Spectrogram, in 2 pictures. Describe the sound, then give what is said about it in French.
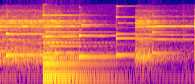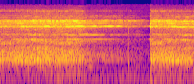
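A telephone bell rings loudly in the afternoon in long, rattling trills with brief gaps between them, opening with a short, deeper chiming tone. No one speaks. “L'après-midi, le téléphone sonne.”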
